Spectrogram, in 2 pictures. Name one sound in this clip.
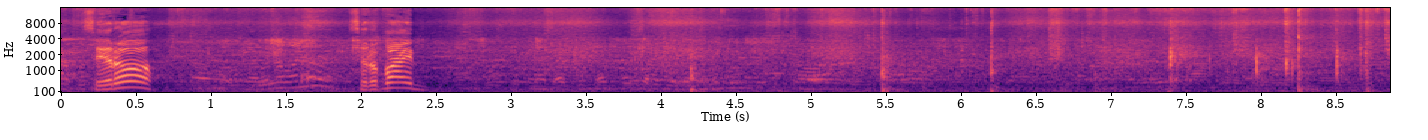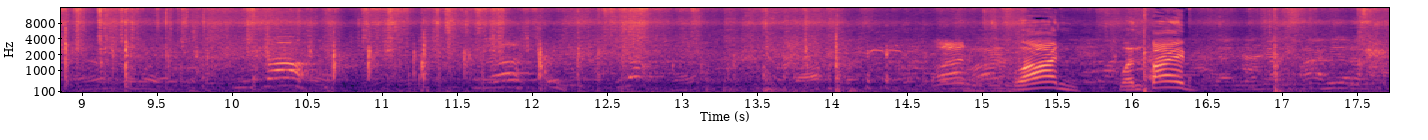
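A ball thuds as it is kicked and bounced.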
